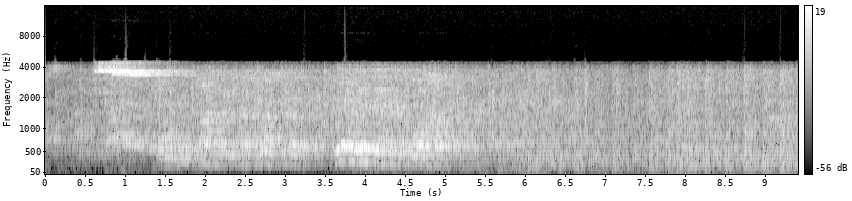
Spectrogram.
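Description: A crowd cheers and shouts in the hall.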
